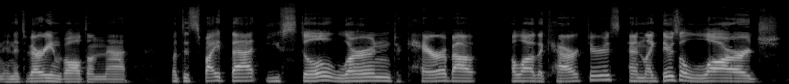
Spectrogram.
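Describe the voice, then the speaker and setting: A man's voice: mid-range voice, pushed and bright, smooth, no echo, studio quality. A man speaking as a podcast guest, chatting casually and effusively about video games with emphatic phrasing.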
